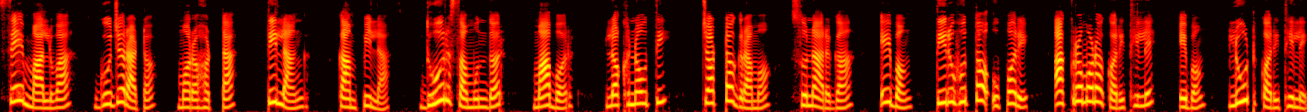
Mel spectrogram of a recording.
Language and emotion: Odia, neutral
